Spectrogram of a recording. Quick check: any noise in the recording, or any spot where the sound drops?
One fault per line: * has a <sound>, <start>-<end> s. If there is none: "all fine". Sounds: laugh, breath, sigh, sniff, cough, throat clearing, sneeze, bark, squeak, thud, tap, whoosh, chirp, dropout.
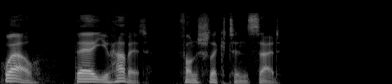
all fine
